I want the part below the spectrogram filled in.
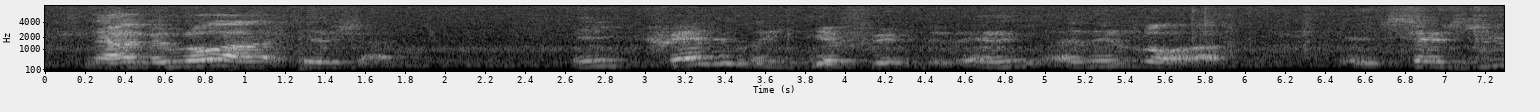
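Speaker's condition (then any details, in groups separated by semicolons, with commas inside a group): Cerebral palsy; from birth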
